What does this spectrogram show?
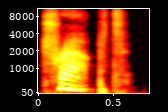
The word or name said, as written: trapped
